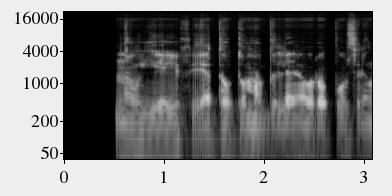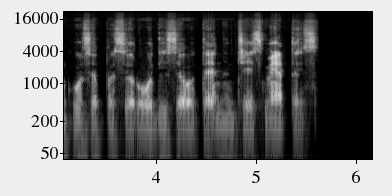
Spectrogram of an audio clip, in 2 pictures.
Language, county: Lithuanian, Marijampolė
